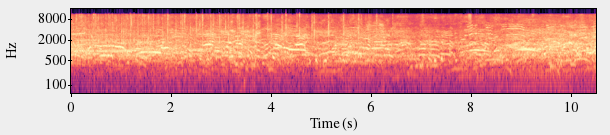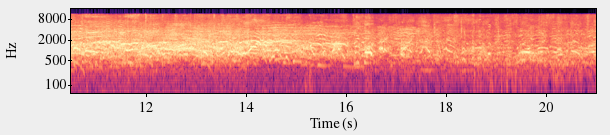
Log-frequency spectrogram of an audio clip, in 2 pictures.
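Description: Young men on the field call out to one another.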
